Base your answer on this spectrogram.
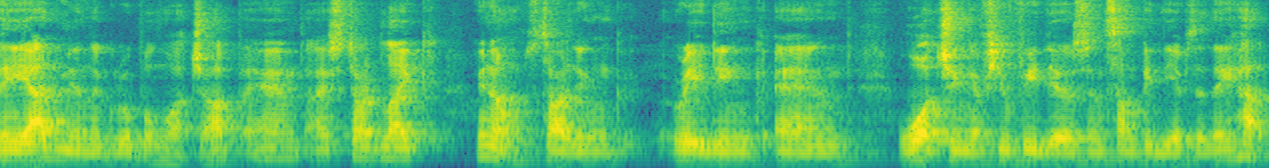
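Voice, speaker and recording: Audible room echo surrounds a man's fairly low voice. He speaks at a moderate pace with fairly even intonation. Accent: Greek. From Greece. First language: Greek. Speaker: forex trader. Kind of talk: personal storytelling. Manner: halting.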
